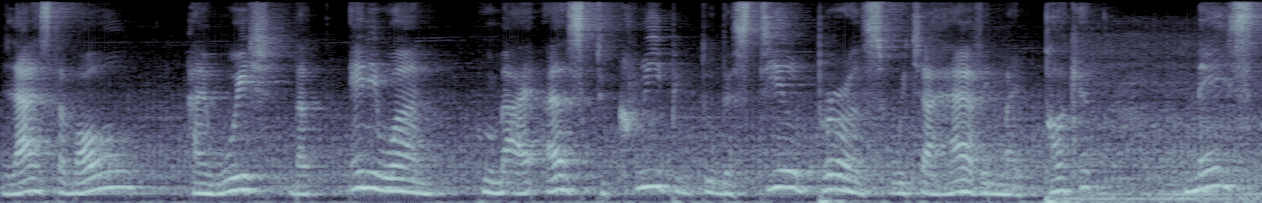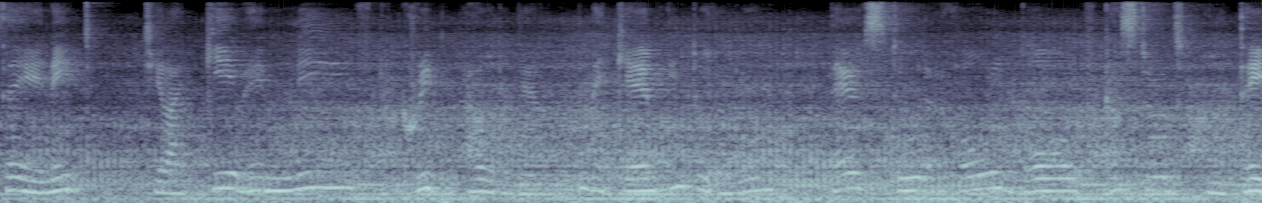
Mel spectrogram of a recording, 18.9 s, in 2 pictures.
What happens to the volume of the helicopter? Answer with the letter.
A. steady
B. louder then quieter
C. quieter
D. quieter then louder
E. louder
E.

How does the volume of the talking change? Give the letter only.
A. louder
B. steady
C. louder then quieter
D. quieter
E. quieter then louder
B.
